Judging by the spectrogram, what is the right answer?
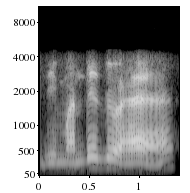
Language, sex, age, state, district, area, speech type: Hindi, male, 30-45, Bihar, Begusarai, rural, conversation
